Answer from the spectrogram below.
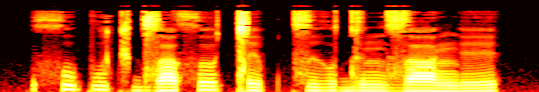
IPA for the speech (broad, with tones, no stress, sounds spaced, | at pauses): θ u˦˨ p u˦ t͡ʃ d͡z a˨ θ ɵ˦ ǀ e˨ p t͡s ɨ˨ ʊ̯ d ʉ˨ n z a˨ ŋ e˨˦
